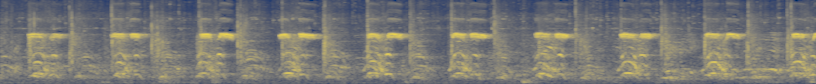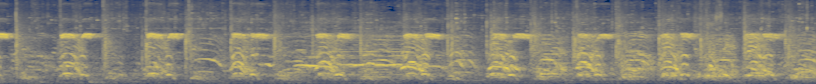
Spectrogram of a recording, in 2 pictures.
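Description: A crowd murmurs and calls out nearby.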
